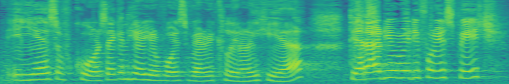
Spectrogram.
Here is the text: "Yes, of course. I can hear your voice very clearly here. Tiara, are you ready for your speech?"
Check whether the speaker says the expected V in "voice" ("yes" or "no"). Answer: yes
